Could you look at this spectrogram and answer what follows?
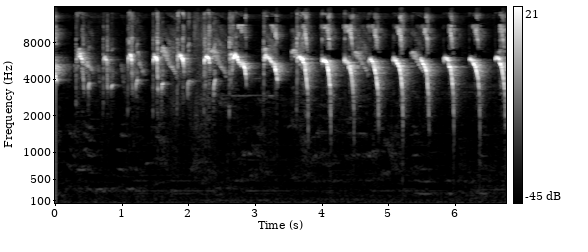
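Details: Young wild-caught long-tailed shrike, kept as a cage bird and said to have plenty of fill-in phrases and fighting spirit. It sings a quick run of sharp, falling chirps, about fifteen in a row, growing steadier and more evenly spaced as it goes.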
